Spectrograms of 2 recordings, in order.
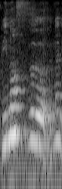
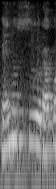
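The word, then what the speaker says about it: Venus: 비너스는 영어식 발음이고 베누스라고 하고요. 그 다음에 그리스 시대에는 아프로디테라고 했고, 베누스라는 거는 로마 시대에 불렀던 이름이죠.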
